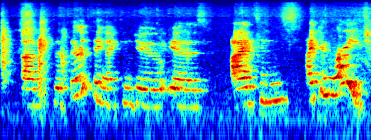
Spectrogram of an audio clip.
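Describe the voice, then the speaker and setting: A woman talks at a very slow pace with a fairly high pitch and ordinary pitch variation. Room echo is audible. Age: 70s. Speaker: psychologist and life coach, patient speaker. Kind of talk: conference talk. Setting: conference with audience. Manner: halting.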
